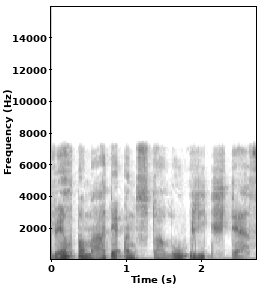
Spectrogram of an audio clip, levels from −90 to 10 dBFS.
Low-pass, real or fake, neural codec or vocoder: 7.2 kHz; real; none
